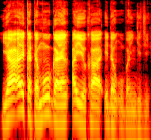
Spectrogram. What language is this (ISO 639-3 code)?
hau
